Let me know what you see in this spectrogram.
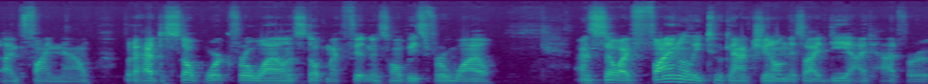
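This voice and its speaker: A man speaks with a Scottish accent, fairly low in pitch and fairly even in intonation. The recording is very clean, with a silent background. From Northeast Scotland. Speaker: e-commerce entrepreneur. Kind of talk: interview.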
